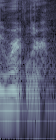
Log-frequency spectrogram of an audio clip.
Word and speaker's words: Rensselaer: Rensselaer. If you're from Rensselaer, it would be Rentler.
